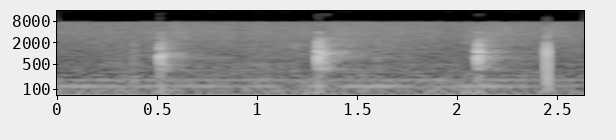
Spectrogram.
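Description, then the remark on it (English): Four sharp knocks on a dungeon wall, made with an earthenware jug and answered from the other side. They are unevenly spaced: two slow single raps, then two quicker ones close together. Each is brief and fairly loud against a faint steady hum, with no voices. “Each time I knocked, the knocks were repeated on the other side of the wall.”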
